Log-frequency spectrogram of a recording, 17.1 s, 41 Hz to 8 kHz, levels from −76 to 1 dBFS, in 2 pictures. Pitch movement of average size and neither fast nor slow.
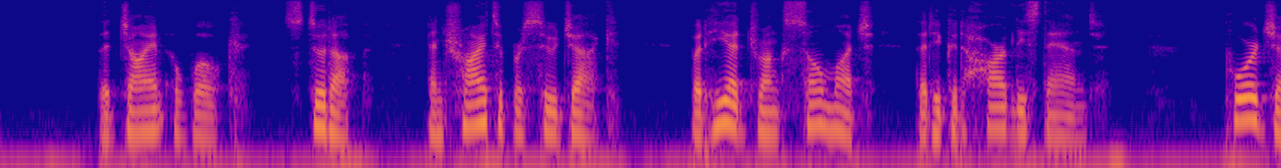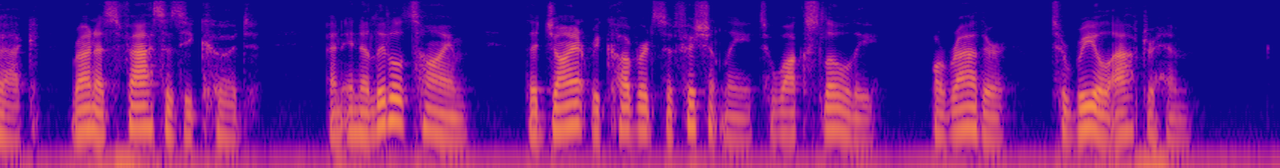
Yes: average, 4.1 semitones; average, 165 wpm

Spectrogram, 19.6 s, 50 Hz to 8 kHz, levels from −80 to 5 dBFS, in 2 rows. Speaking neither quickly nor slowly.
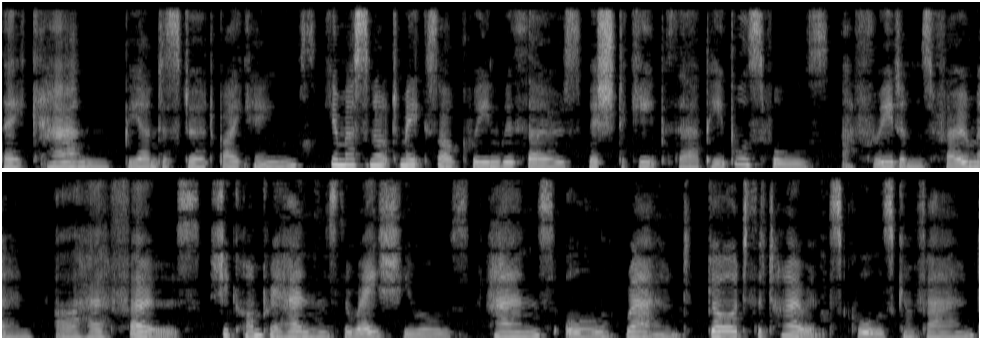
No: slow, 125 wpm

